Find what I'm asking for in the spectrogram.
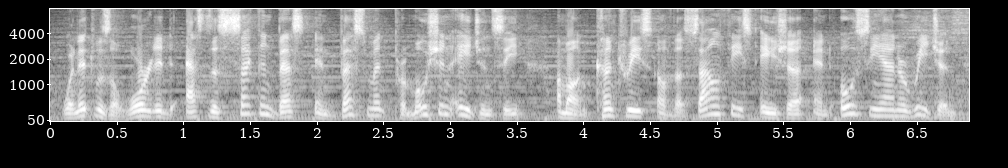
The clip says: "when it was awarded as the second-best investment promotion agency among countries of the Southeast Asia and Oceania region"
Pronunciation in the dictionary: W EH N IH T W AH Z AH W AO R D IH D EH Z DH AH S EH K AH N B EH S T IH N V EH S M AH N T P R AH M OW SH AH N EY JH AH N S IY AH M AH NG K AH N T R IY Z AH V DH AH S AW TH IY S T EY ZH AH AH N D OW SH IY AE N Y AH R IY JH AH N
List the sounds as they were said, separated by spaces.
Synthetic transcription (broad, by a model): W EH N IH T W AH Z AH W AO R D IH D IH Z DH AH S EH K AH N B EH S T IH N V EH S M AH N P R AH M OW SH AH N EY JH AH N S IY AH M AH NG K AH N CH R IY Z AH V DH AH S AW TH IY S T EY ZH AH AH N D OW S IY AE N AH R IY JH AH N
